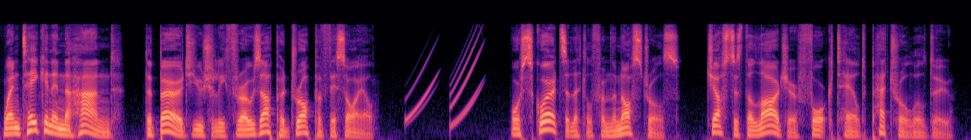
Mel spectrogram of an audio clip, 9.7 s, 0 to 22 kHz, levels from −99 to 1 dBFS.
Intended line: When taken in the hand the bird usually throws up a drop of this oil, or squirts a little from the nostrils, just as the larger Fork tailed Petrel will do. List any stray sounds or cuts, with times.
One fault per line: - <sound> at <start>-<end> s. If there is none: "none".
- chirp at 4.0-4.9 s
